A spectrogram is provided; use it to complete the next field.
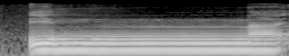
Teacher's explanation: Nun bertasydid yaitu ghunah kita baca dengung yang lama ya yaitu satu Alif atau setengah Alif seperti itu tempo lama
